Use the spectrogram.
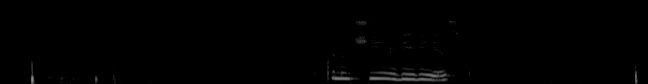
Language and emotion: Russian, sad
